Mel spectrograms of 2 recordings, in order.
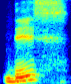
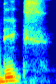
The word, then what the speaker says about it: dix: And this, instead of dix, we are going to call it as this These. because Okay. it, yes, X is at the end and it sounds as S.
